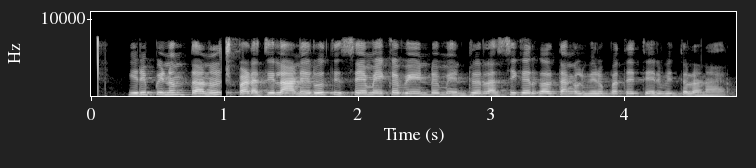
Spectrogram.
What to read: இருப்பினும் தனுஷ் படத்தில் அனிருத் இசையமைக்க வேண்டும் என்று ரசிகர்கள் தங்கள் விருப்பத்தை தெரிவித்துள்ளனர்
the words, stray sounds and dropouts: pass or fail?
fail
